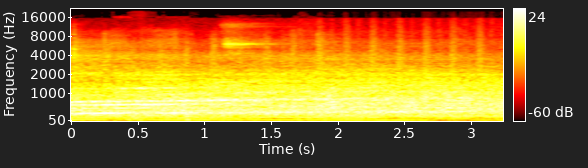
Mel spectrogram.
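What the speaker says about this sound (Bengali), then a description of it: "তো ট্রেন এখন এই মুহূর্তে ছেড়ে দিল।" A train departs Uluberia station with a loud, steady rumble of wheels on rails, a rising mechanical tone and a brief high squeal partway through, heard close from the platform with no talk.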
